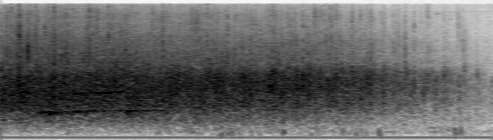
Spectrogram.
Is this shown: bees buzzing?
no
